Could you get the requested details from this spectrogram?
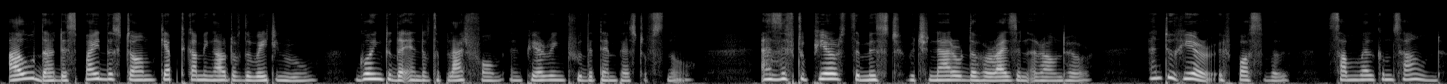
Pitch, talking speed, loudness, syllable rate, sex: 200 Hz, 185 wpm, -20 LUFS, 5.2 syllables/s, female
